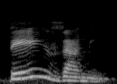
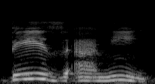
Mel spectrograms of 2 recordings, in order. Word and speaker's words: des amis: For example, des amis, D-E-S and A-M-I-S. These are two words. This word ends with a consonant, so we don't pronounce the S, but it's followed by a word that starts with a vowel, A.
